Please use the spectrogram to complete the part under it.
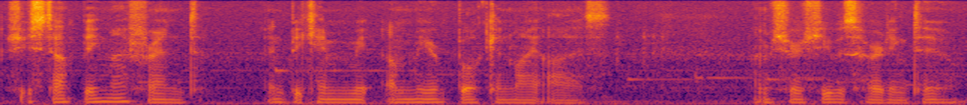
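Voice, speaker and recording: A man's voice: sits low, steady tone, measured pace, darkish tone, faint music behind, poor audio. A man reading first-person visual novel narration aloud.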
